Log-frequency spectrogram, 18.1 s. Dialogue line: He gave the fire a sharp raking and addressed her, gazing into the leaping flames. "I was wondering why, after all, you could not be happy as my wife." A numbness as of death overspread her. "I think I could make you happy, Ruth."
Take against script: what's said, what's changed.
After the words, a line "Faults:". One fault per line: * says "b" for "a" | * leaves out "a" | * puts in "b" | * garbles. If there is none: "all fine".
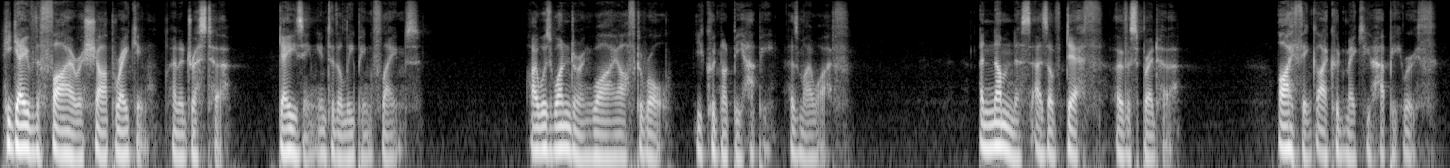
He gave the fire a sharp raking and addressed her, gazing into the leaping flames. "I was wondering why, after all, you could not be happy as my wife." A numbness as of death overspread her. "I think I could make you happy, Ruth."
Faults:
all fine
